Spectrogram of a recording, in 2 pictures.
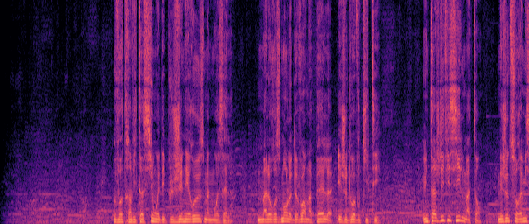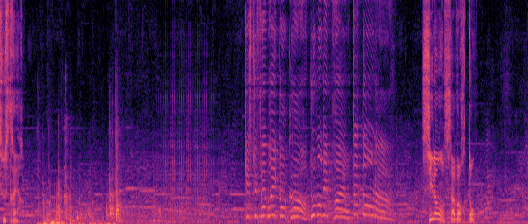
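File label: Character Natural (French)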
